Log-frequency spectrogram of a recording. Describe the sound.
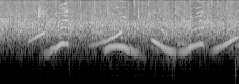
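An audience applauds in a steady, dense wash of clapping that lasts several seconds, with rising and falling whoops and cheering voices riding over the top.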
